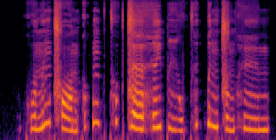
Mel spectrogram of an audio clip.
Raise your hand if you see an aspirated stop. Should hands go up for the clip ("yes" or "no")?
yes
